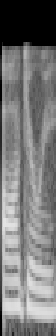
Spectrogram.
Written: augury

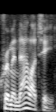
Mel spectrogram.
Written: criminality

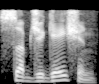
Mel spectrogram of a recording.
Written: subjugation

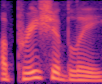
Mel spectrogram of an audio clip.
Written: appreciably

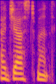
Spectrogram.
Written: adjustment

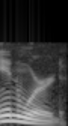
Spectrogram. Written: inward

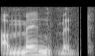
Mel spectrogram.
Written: amendment

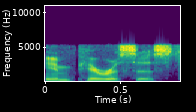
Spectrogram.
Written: empiricist

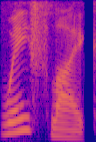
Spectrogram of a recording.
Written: waiflike

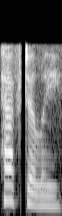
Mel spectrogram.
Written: heftily

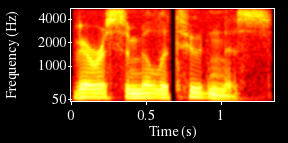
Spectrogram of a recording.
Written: verisimilitudinous

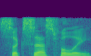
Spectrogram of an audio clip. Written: successfully

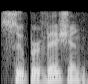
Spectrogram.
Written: supervision

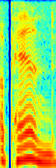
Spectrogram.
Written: append

